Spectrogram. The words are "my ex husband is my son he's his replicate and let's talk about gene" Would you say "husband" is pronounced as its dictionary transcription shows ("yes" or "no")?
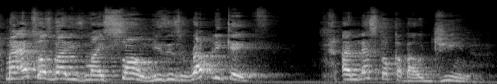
no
